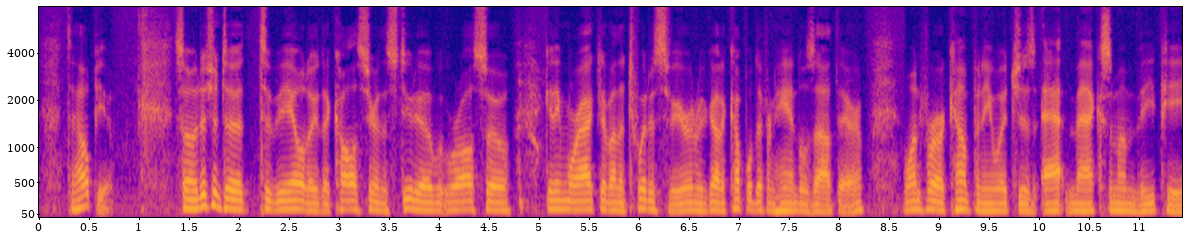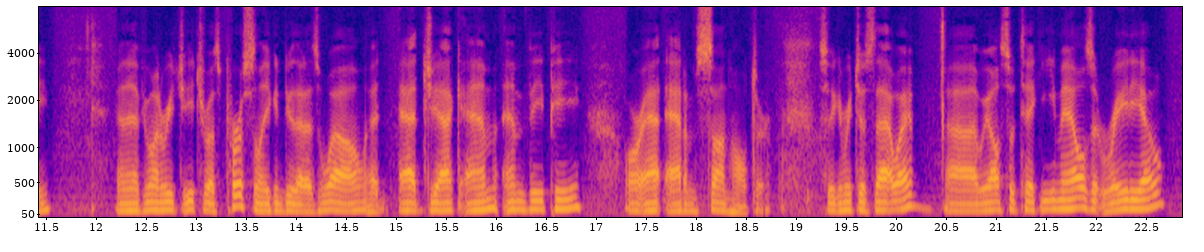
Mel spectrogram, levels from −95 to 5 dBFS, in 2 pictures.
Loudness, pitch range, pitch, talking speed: -18 LUFS, 100-120 Hz, 110 Hz, 225 wpm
